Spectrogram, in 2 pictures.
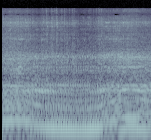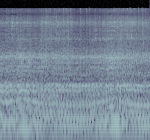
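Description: Single-stage gas snowblower running while being pushed through snow; its small engine's pitch wavers up and down as it works.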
